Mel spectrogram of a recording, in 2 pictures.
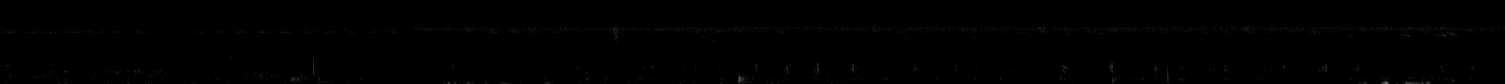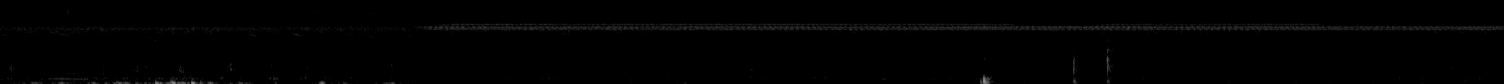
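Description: A steady, high insect chorus of crickets or cicadas. About 19 s in it rises a little in pitch and gets louder. A few low thumps come around the middle, and there is one sharp knock about 25 s in.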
